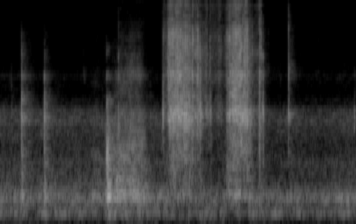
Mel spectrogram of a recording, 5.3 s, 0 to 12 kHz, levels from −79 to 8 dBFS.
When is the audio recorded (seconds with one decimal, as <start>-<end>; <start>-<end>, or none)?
0.0-1.5; 2.3-5.3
